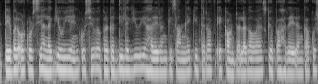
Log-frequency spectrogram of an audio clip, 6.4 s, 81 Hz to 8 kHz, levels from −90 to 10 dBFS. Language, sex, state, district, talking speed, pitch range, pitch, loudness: Hindi, female, Bihar, Patna, 290 wpm, 160-175 Hz, 170 Hz, -17 LUFS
